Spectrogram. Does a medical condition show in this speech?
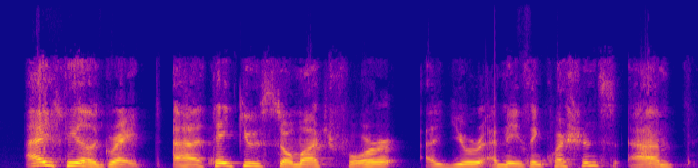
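Yes: cerebral palsy; lifelong.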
